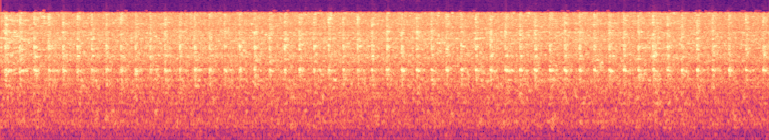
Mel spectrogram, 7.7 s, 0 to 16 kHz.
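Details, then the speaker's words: Pontiac Firebird V8 at idle while plug wires are grounded one at a time with a test light. Idle is uneven with a sharp tick about three times a second: cylinders are missing and number 8 is dead. Owner suspects a valve or plug. "That one's contributing a little bit. It's not great, but that one's firing. This one's dead. This number 8 is bad."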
